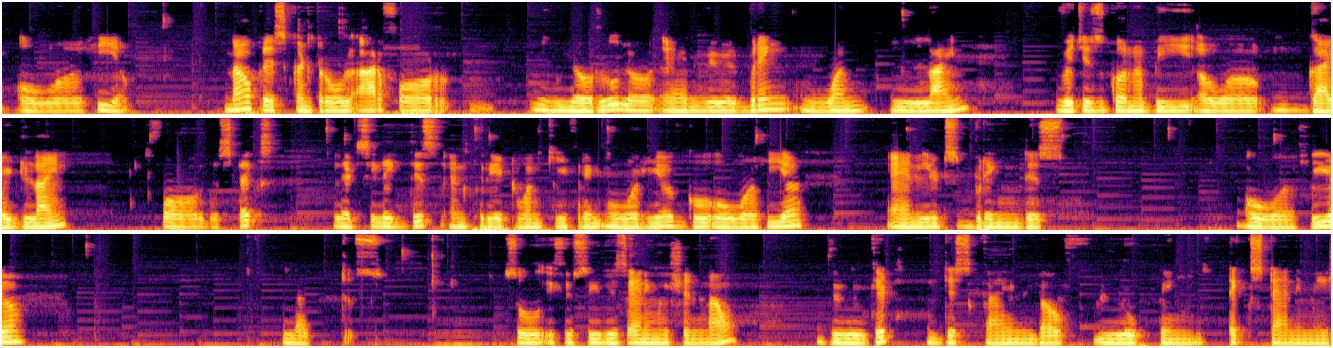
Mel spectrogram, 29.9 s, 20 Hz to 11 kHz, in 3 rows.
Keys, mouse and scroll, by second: 2.5 ctrl+r, 6.7-23.1 drag, 23.1 space.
